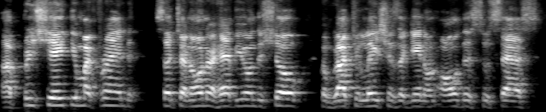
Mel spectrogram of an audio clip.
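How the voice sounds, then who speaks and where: A man's voice: a little high, flat delivery, fairly quick, slight background noise. Emphatic Brazilian-accented man host. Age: 40s. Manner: emphatic, preachy, shout-outs. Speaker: show host. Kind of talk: motivational interview wrap-up.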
